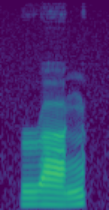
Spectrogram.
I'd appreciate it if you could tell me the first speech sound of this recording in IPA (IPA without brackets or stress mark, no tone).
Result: ɹ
